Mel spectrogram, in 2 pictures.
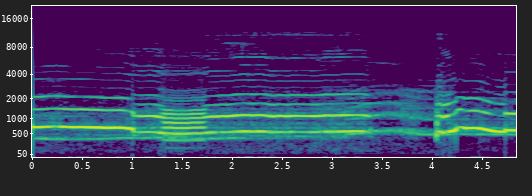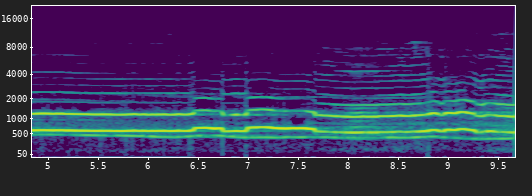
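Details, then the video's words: Wolves howling in a chorus of several overlapping long, smooth, sustained tones, with one voice dipping lower briefly near the start and a short break midway before the steady drawn-out howls resume. "Wolf howl"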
